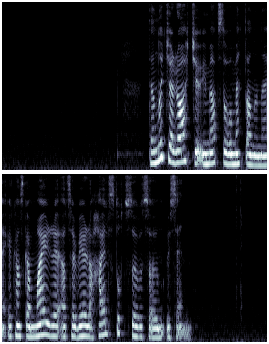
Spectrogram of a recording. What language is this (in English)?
Faroese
